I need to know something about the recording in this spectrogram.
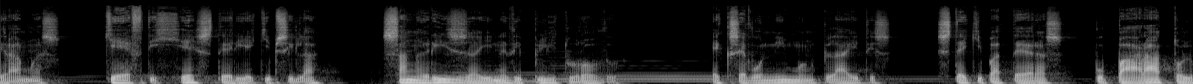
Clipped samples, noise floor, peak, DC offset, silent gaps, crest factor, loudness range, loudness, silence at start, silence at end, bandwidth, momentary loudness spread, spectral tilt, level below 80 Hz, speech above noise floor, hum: under 0.1%; -60 dBFS; -4 dBFS; under 0.1%; none; 18 dB; 4 LU; -22 LUFS; 0 s; 0 s; 16.5 kHz; 14 LU; -5.5 dB/octave; -28 dBFS; 39 dB; none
